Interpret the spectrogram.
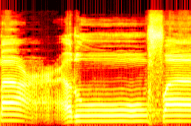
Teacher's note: Huruf ro harokat domah, ketika domah berarti dia tafkhim. Ketika huruf ro tafkhim, maka jangan sampai huruf ain terbawa tafkhim, terbawa tebal.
